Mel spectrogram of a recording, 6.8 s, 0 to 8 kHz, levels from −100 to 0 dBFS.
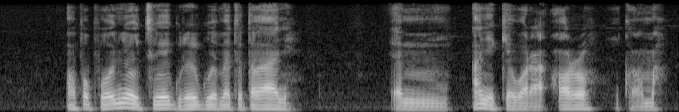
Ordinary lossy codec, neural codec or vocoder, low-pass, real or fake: none; none; 7.2 kHz; real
